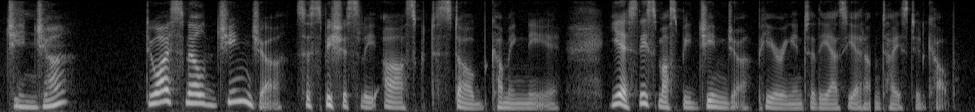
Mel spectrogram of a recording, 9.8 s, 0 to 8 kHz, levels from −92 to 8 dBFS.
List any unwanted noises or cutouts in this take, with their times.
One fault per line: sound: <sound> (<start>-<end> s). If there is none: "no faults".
sound: dropout (8.7-8.8 s)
